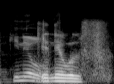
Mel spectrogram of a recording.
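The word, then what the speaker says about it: Cynewulf: হ্যাঁ, তাহলে আমরা পেয়েছি এটা হচ্ছে কি, BEDE, উচ্চারণ কি হবে? বিড। আর এটা CYNE, কাইনি হবে না কিনেউলফ?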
